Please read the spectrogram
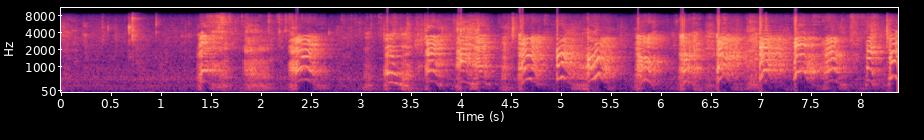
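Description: Pembroke Welsh Corgi barking and yipping excitedly in a quick run of calls, about two a second, starting about a second and a half in, as it is leashed up to go outside.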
